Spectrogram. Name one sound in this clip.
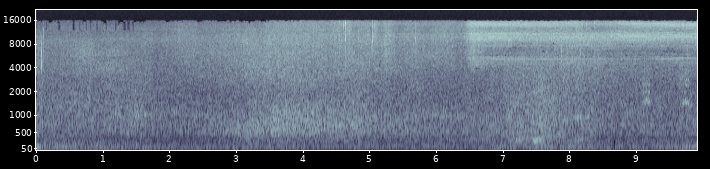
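Strong wind gusts and roars across open ground.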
